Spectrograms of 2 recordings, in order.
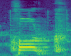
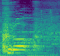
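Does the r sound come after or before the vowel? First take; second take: after; before. First: The r sound comes after the vowel. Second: The r sound comes before the vowel. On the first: The speaker calls it right. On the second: The speaker calls it wrong.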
